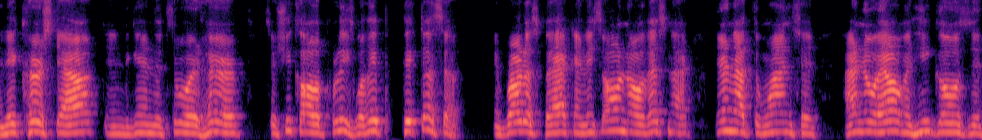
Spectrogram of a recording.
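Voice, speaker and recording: A man speaks fairly quickly in an American accent with a raised, projected voice. His tone is bright and sharp, his pitch high and his intonation fairly even. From Kansas City, Missouri. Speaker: retired police officer and community activist. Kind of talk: interview storytelling. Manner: halting, with frequent repetitions.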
